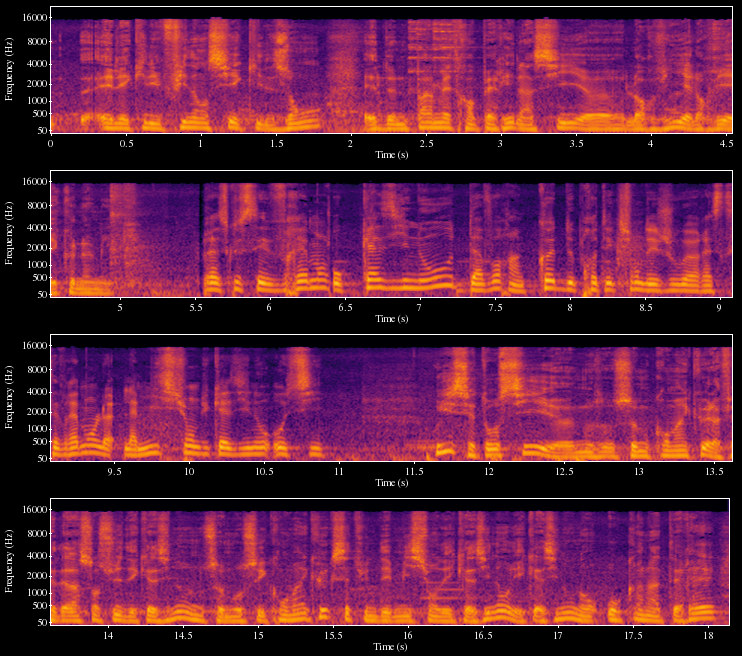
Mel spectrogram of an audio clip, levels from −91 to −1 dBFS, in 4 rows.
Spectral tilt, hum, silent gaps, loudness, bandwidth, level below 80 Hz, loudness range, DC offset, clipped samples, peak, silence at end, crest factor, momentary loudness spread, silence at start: -4 dB/octave; none; none; -21 LUFS; 15.5 kHz; -42 dBFS; 3 LU; under 0.1%; under 0.1%; -6 dBFS; 0 s; 16 dB; 8 LU; 0 s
